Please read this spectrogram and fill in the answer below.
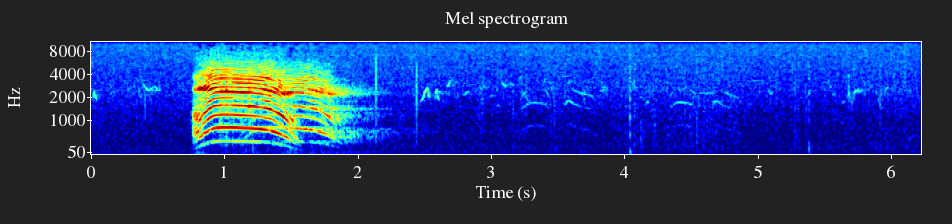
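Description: A horse whinnies once, a loud call of about a second that rises and then falls in pitch. Faint bird chirps sound in the background.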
